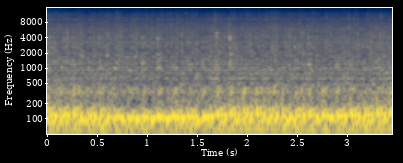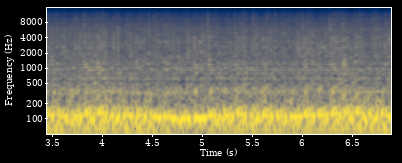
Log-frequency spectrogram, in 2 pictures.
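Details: 1980 Camaro V8 on a used carburetor, old plugs, first run in over 10 years: uneven loping idle with faint clatter, seems slightly out of time, possible knock; not running well.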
